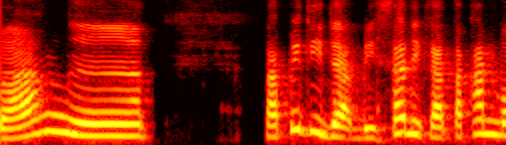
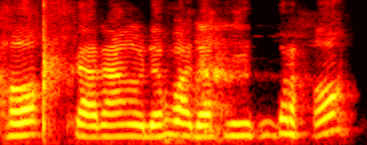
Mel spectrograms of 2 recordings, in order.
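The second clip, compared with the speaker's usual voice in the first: laughing. Real, not acted. Teacher laughs at class answer.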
